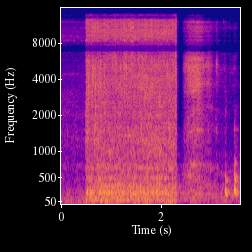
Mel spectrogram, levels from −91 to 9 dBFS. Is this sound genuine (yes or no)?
no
